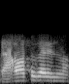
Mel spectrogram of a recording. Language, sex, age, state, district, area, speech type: Marathi, male, 30-45, Maharashtra, Akola, rural, conversation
